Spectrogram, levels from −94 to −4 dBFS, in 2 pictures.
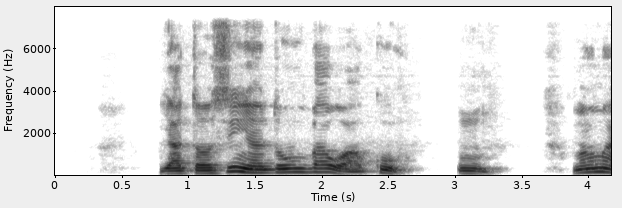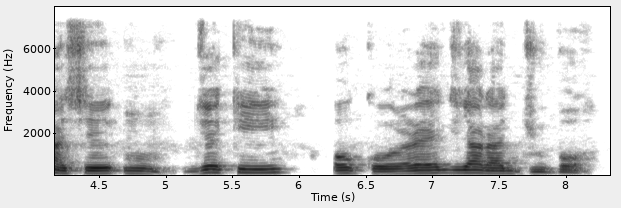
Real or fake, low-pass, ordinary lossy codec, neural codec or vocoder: real; 7.2 kHz; none; none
